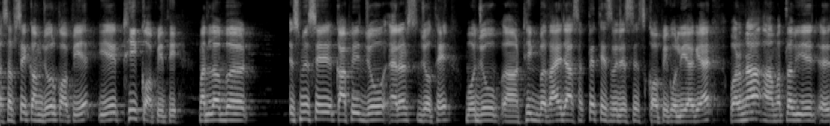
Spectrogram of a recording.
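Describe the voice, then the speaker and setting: A young man with a slightly higher voice runs through a student's exam answers. He speaks Hindi in a loose, conversational way and often repeats a word. English phrases keep turning up in his speech. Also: a little mellow. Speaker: exam prep teacher. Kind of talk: Hindi lesson reviewing an answer sheet.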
